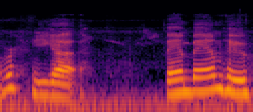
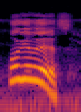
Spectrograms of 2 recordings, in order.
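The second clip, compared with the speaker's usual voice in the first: higher, louder, jolted exclaim; startled call; 9 semitones higher, 8 dB louder than usual. Real, not acted. Startled farmer calls to viewers about the dog. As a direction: blurt it out, still shaken by the scare.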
